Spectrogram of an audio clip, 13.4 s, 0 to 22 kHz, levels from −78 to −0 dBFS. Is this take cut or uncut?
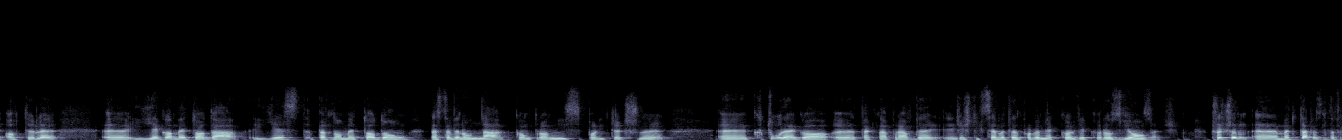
cut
